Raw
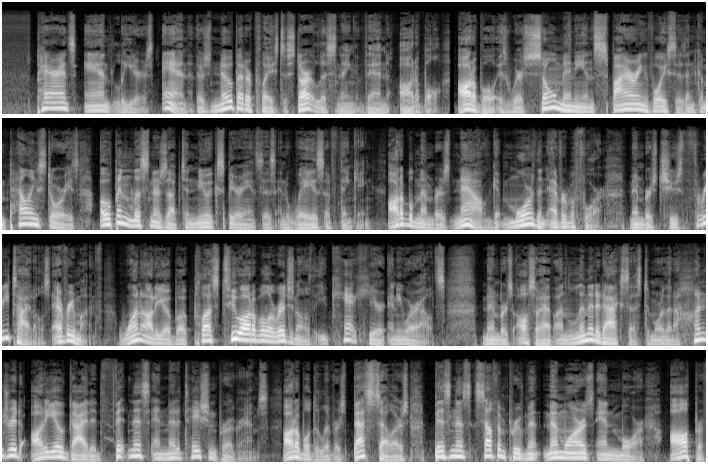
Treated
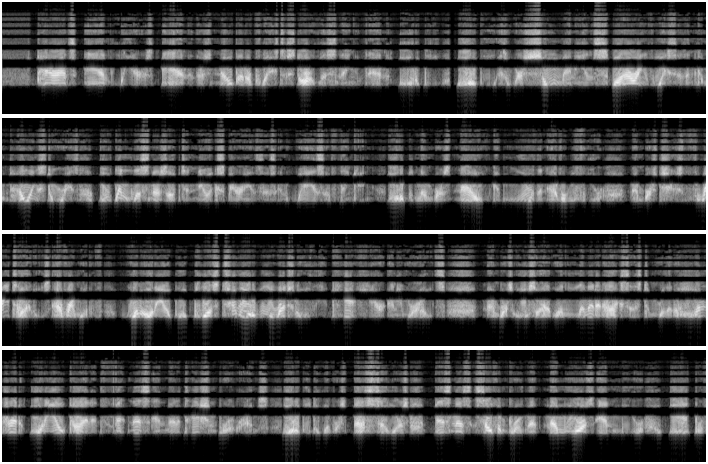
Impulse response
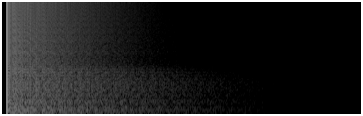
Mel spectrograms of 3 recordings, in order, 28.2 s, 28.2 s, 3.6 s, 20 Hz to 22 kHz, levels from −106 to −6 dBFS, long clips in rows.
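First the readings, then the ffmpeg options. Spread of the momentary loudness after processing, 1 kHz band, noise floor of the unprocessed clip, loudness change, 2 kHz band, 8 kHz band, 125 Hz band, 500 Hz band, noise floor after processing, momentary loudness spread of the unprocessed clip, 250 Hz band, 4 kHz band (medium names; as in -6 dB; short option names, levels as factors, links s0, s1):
12 LU, +2.5 dB, -55 dBFS, +1.0 dB, +11.5 dB, +7.0 dB, under -40 dB, under -40 dB, -58 dBFS, 12 LU, under -40 dB, +8.5 dB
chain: -filter_complex "[0:a]asuperstop=centerf=4900:order=4:qfactor=4,asplit=2[s0][s1];[s1]highpass=f=720:p=1,volume=7.94,asoftclip=type=tanh:threshold=0.794[s2];[s0][s2]amix=inputs=2:normalize=0,lowpass=f=3900:p=1,volume=0.501,afftfilt=real='re*eq(mod(floor(b*sr/1024/1100),2),1)':imag='im*eq(mod(floor(b*sr/1024/1100),2),1)':win_size=1024:overlap=0.75,volume=1.5"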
